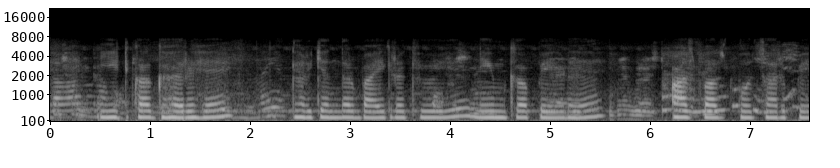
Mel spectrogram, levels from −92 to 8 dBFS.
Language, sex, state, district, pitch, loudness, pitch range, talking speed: Hindi, female, Uttar Pradesh, Jalaun, 220 Hz, -30 LUFS, 215-225 Hz, 160 wpm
